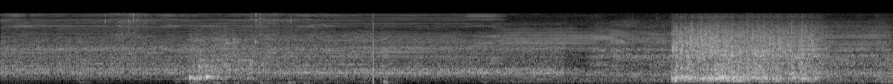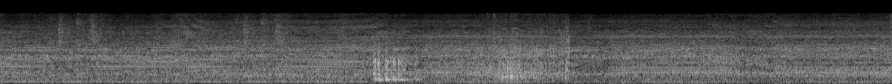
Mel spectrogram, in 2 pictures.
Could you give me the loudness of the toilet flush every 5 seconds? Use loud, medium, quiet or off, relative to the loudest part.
medium, loud, medium, off.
